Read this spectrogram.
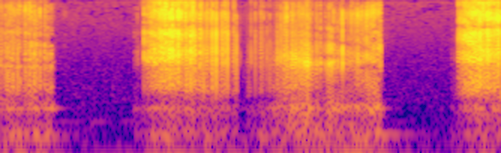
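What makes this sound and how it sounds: A metal pin scratches across the top of a grey foam windscreen on a black microphone, making broad, bright, scratchy rasps in long bursts separated by short pauses. A low rumble continues steadily underneath.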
